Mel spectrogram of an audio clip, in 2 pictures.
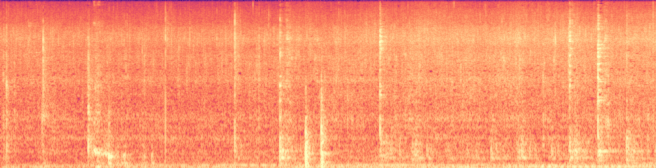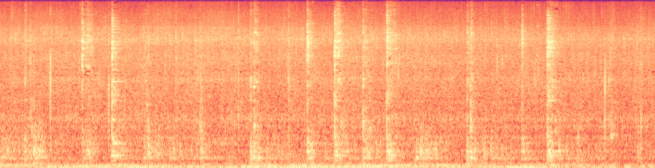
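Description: Ginger garlic paste fries in a pan with a steady close sizzle, punctuated by frequent sharp scraping knocks as a spatula stirs it, no talk.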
